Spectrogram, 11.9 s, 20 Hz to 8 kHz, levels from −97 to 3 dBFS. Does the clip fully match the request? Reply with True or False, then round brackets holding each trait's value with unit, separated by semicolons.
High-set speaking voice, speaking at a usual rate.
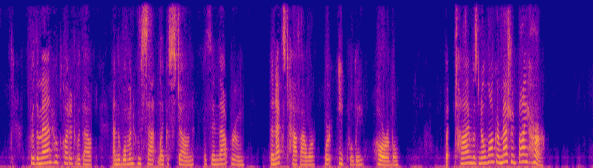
True (225 Hz; 160 wpm)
